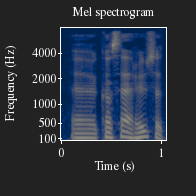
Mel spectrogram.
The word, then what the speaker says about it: Konserthuset: In Gothenburg, the way they've designed the, I think you pronounce it the Konserthuset? Konserthuset, yes. Oh, I'm pronouncing it terribly, yeah.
